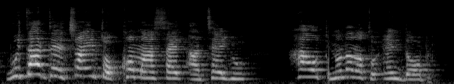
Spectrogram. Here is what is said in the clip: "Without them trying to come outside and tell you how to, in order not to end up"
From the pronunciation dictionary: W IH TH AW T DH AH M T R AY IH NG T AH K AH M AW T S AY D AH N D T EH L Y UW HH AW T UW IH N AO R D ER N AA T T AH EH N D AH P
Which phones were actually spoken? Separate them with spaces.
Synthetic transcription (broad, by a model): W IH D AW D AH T R AY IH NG T AH K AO M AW S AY D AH N T EH L Y UW HH AW T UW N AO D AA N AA T T EH N D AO P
